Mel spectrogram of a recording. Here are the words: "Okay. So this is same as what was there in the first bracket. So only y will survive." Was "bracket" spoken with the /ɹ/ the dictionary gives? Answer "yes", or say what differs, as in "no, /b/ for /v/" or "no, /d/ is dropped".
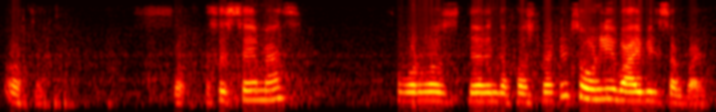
no, /ɹ/ is dropped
